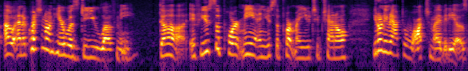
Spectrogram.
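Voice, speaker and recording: A woman's voice: mid-range voice, bright, forceful tone, low-quality recording. A woman of twenty-one, chatty and upbeat, answering viewer questions in a casual vlog filmed at home on a camera mic. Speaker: YouTuber.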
